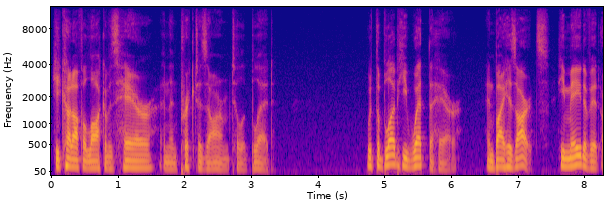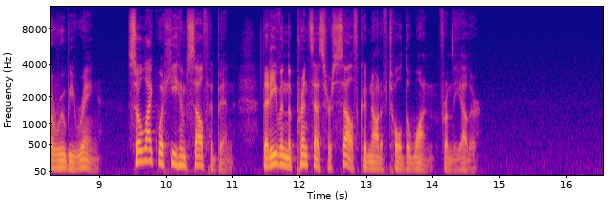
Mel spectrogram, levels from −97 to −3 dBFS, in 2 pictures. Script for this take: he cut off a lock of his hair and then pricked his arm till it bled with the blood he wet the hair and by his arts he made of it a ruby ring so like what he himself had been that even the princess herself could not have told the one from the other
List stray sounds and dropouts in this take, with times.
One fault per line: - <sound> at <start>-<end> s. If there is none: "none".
none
